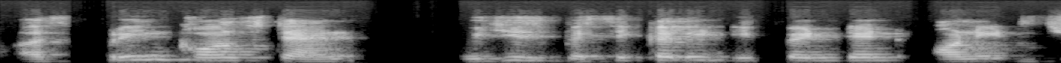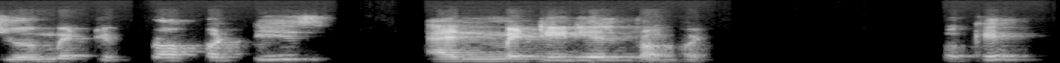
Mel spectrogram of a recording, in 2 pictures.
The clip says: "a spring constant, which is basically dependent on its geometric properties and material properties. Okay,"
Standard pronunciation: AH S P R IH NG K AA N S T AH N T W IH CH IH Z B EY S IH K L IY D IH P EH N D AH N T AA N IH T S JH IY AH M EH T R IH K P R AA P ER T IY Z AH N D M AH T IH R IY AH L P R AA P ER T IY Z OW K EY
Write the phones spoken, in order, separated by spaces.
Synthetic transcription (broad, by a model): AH S P R IH NG K AA N S T AH N T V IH CH IH Z B EY S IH K L IY D IH P EH N D AH N T AA N IH T S JH IY AH M EH T R IH K P R AA P ER T IY Z AH N D M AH T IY R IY AH L P R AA P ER T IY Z OW K EY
